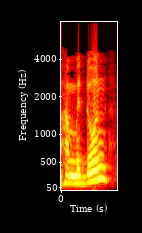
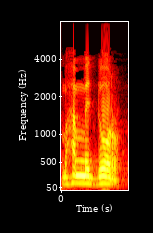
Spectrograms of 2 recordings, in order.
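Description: First: The word ends with a clear n sound. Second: The final n merges into an r sound. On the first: The speaker calls it wrong. "Instead of saying Muhammadun" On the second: The speaker calls it right. "you're going to say Muhammadur"

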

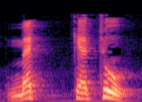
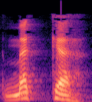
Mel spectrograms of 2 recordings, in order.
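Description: First: The word ends with a t-sound and -u. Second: The word ends in a with no t-sound. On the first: The reading continues on without stopping. "With no tanween" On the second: The reader stops on this word. "Pause mode"

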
